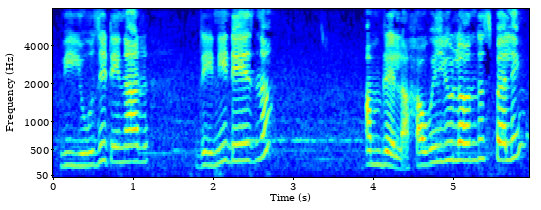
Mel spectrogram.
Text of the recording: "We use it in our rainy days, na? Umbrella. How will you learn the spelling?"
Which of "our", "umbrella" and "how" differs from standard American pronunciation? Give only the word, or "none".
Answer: umbrella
